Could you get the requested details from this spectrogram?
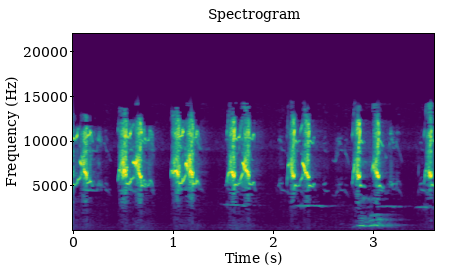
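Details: A Common Myna chick, fed by its mother as she brings it food, begs with harsh, raspy, high hissing calls about twice a second; one lower, throaty note is heard near the end.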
